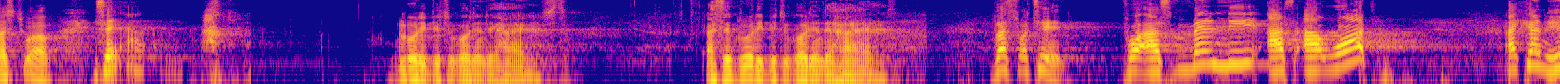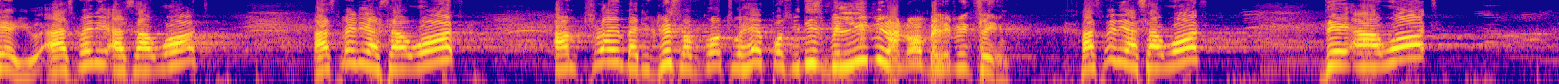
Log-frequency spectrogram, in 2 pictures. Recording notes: Word Explosion Conference, 2018: Day 7 (1st Service). Ministering During Word Explosion Conference.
